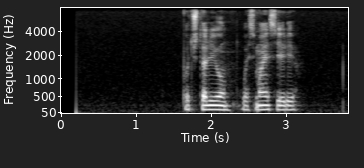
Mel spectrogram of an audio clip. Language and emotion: Russian, neutral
